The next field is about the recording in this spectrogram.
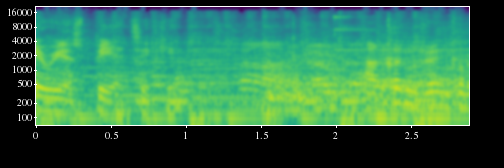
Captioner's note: ding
